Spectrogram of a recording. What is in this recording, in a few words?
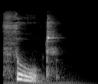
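"thought", British English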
